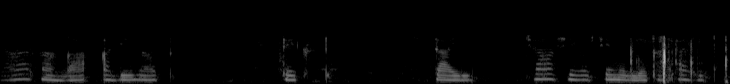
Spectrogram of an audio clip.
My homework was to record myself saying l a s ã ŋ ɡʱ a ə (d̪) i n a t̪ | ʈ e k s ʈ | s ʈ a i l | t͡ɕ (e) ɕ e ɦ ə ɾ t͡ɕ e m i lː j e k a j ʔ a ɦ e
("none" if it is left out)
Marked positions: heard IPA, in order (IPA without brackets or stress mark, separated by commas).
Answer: d̪, a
